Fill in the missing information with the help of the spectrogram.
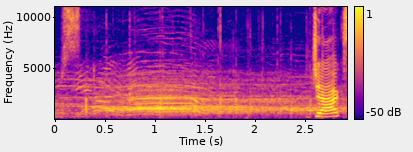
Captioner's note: audience cheering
